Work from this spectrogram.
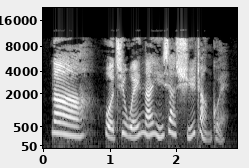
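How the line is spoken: Laughing. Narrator (Chinese): 白姬笑道

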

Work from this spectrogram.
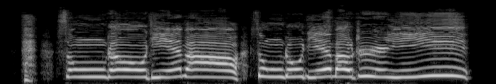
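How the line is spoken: Shrill joyful shout. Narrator (Chinese): 宦官尖细欣喜的大叫

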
